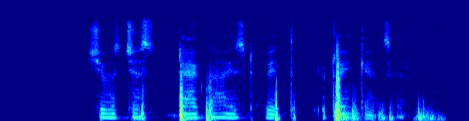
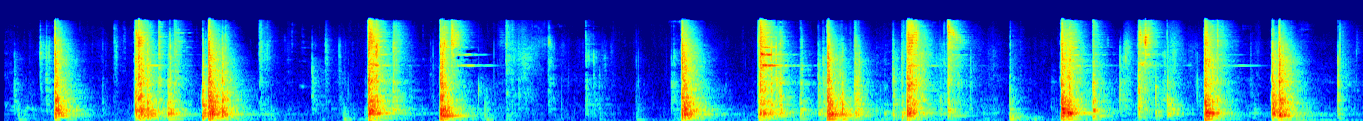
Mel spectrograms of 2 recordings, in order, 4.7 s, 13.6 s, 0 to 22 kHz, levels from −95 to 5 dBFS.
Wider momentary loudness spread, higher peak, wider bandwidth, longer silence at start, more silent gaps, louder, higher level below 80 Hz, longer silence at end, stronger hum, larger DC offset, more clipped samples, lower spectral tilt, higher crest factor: second, 16 LU vs 20 LU; second, -24 dBFS vs 0 dBFS; about the same, 12.5 kHz vs 12 kHz; first, 0.9 s vs 0.55 s; first, 3.09-3.13 s vs none; second, -52 LUFS vs -13 LUFS; second, -66 dBFS vs -42 dBFS; about the same, 0.3 s vs 0.25 s; neither; neither; second, under 0.1% vs 0.2%; first, -6 dB/octave vs -2.5 dB/octave; first, 28 dB vs 18 dB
